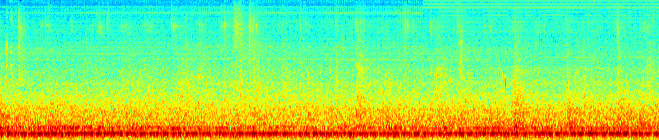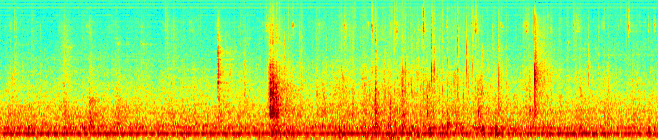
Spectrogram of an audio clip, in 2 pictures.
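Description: A horse's hooves thud softly on dirt as it walks.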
